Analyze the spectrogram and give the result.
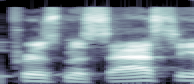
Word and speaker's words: Prisma SASE: Prisma SASE, is that how you say it? – Yeah, that's how you say it.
